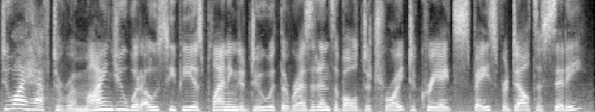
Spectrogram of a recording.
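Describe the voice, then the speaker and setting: An actress playing a determined activist who speaks earnestly and persuasively. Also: female voice, fairly low pitch, fairly quick, a little hiss or hum, lightly acted. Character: determined woman activist helping residents.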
